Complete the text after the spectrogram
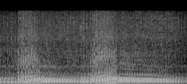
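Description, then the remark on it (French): An enthusiast's motorcycle engine is restarted by a mechanic and roars, revving up twice in quick succession with rising pitch, a loud continuous rumble throughout with no speech. “Moi, je redémarre la machine d'un passionné.”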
